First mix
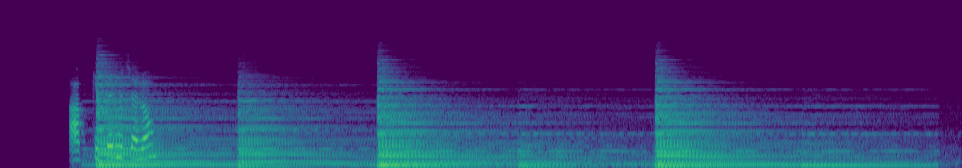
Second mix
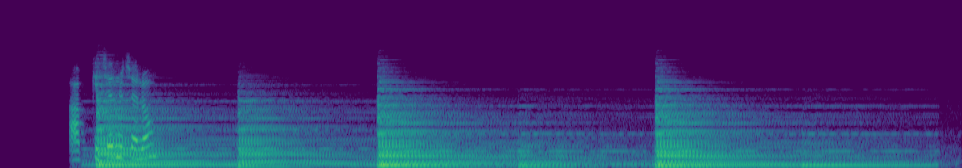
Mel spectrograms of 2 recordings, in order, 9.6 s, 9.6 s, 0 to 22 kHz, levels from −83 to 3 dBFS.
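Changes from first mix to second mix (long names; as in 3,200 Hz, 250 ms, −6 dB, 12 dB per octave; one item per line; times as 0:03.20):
speech: remove low-pass with resonance 1,400 Hz, resonance Q 1.7
master: add low-pass filter 2,300 Hz 6 dB per octave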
